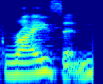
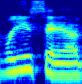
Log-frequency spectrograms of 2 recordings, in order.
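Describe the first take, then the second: First: The name ends with a 'zen' sound. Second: The name ends with a 'sand' sound. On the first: This is how the name was guessed from reading. The speaker calls it wrong. "I thought it was like Ryzen" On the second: This is the character's real name. The speaker calls it right. "I didn't know his name was Resand"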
